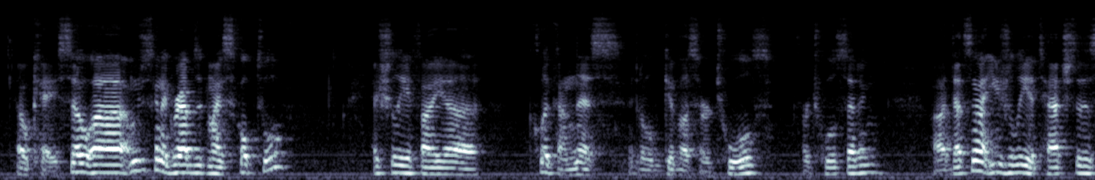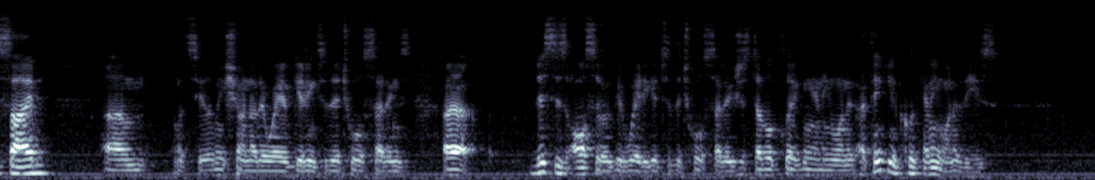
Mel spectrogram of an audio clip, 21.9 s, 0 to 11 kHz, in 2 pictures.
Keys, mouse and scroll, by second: 0.6 alt+middle click, 3.7-5.2 alt+drag, 4.4 typing, 5.2 click, 8.6 click, 8.6 c, 8.7-15.7 drag, 11.6 typing, 15.7-18.3 drag, 18.0 typing, 20.3 click, 20.4 typing, 21.2 click, 21.4 double click.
